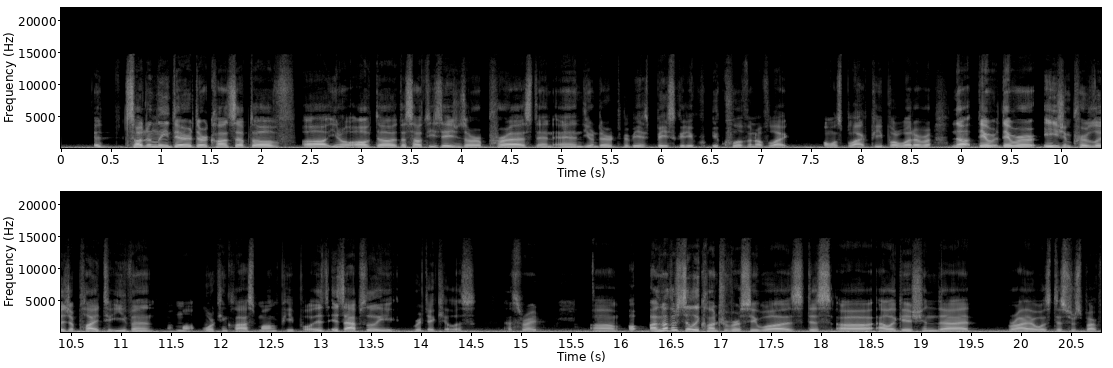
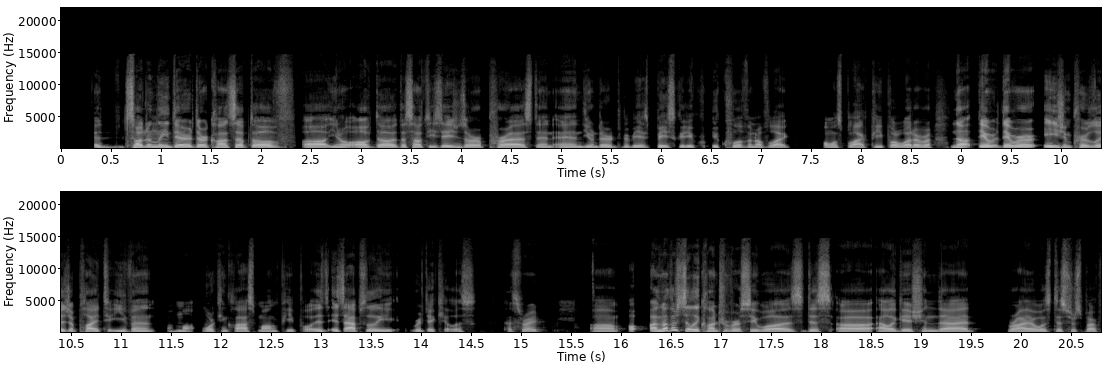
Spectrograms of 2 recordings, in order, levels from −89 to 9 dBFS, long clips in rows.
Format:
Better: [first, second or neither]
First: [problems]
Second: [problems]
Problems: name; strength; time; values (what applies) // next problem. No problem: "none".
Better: second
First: low rumble; faint; throughout; 25 dB below the speech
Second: none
